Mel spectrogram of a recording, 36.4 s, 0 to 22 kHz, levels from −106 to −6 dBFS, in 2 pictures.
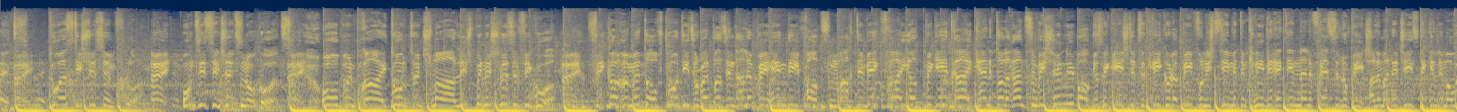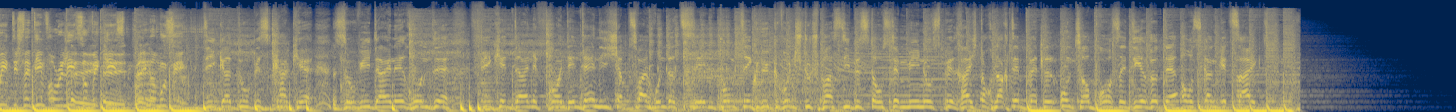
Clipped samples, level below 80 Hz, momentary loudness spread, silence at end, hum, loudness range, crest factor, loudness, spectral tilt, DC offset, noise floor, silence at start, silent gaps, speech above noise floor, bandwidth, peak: under 0.1%; -18 dBFS; 5 LU; 1.95 s; none; 4 LU; 14 dB; -16 LUFS; -4 dB/octave; under 0.1%; under -90 dBFS; 0 s; none; over 75 dB; 16 kHz; 0 dBFS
